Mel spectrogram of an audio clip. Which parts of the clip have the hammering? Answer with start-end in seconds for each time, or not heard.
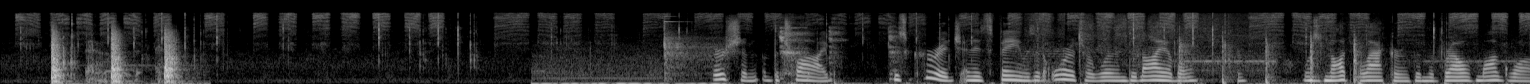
0.5-2.1, 5.3-7.3, 11.8-13.7.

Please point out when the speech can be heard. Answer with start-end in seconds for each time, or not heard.
7.1-15.2.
